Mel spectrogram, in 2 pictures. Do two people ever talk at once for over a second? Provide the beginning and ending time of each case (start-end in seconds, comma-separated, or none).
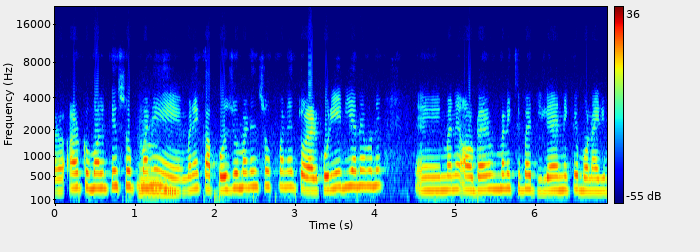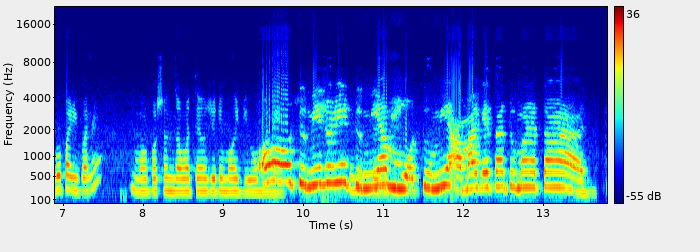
none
